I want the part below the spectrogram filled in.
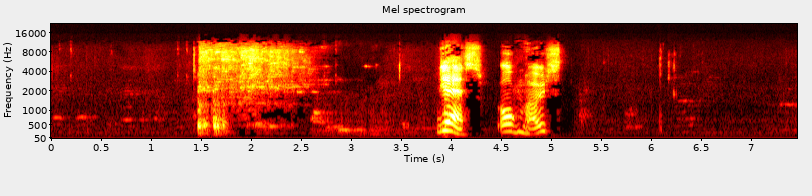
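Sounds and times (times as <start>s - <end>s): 
glass shattering sound effect: 1.4s - 2.7s
glass shards tinkling as they scatter: 1.5s - 2.7s
speech: 3.9s - 5.2s.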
